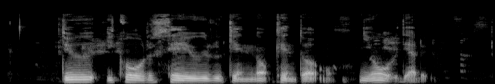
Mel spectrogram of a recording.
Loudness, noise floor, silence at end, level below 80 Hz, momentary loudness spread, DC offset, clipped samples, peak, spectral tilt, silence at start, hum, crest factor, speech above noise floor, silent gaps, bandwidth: -23 LUFS; -53 dBFS; 0.7 s; -58 dBFS; 12 LU; under 0.1%; under 0.1%; -6 dBFS; -5.5 dB/octave; 0.6 s; none; 16 dB; 31 dB; none; 11.5 kHz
